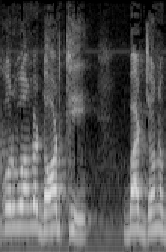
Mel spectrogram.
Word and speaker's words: Dorothy: along with his sister Dorothy, উচ্চারণটা করবো আমরা ডরথি, বাট যখন বানানটা লিখবো, স্পেলিংটা যখন আমরা লিখবো তখন লিখবো DOROTHY, ডরথি, নইলে আমাদের বানানটা কিন্তু ভুল হয়ে যাবে লেখার সময়।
